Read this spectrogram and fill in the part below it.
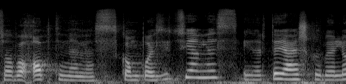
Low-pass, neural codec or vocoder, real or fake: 14.4 kHz; autoencoder, 48 kHz, 32 numbers a frame, DAC-VAE, trained on Japanese speech; fake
